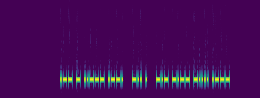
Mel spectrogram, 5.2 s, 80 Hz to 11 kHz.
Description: Morse code, heard as a keyed tone, about 46 wpm, 700 Hz. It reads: WT2P DE KY6J
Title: USA Callsign DE Callsign - 4 Characters - 45wpm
